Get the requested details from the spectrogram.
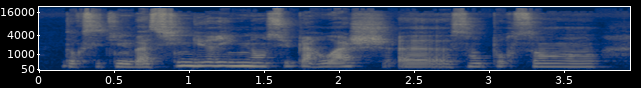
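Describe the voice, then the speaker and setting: A woman with a fairly low pitch. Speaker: artisan wool dyer and podcaster. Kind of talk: casual solo podcast chat. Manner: chatty, hesitant with fillers.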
